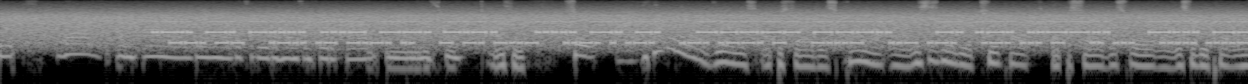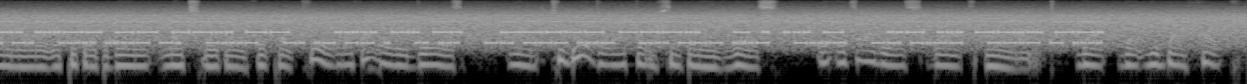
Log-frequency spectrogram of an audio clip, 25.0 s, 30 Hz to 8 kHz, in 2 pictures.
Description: Morse code, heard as two keyed tones, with radio static and speech in English. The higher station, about 26 wpm, 940 Hz: RN6VGC 5NN 08 NR? BG3MZM 5NN 08 TEST US7G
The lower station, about 31 wpm, 460 Hz: GM LACI TNX FER RPT <BT> UR RST IS 54N 54N <BT> NAME IS DOV DOV <BT> MY QTH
